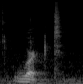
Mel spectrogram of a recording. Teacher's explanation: The way we do that is by adding, let's change this, t at the end. So if you see a word ending k-ed, which is a very, very hard sound, we will change it to t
